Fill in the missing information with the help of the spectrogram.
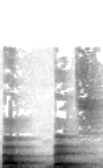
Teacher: Tekan di ta-nya, ujung lidahnya disentuhkan ke gusi.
